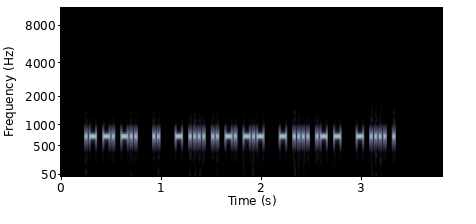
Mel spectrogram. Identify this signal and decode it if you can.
Morse code, heard as a keyed tone, about 52 wpm, 700 Hz. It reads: AND I THINK THAT THE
